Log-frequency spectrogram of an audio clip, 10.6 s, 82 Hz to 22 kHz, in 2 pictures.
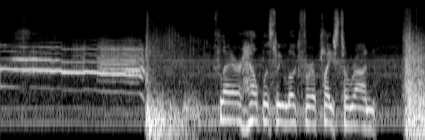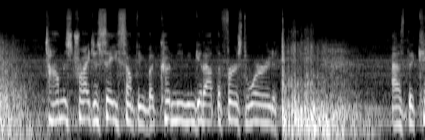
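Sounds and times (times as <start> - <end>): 
long high-pitched terrified scream: 0.0 - 2.1
heavy thud: 1.8 - 2.6, 8.8 - 9.8
speech: 2.8 - 5.3, 5.9 - 9.2, 10.2 - 10.6.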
